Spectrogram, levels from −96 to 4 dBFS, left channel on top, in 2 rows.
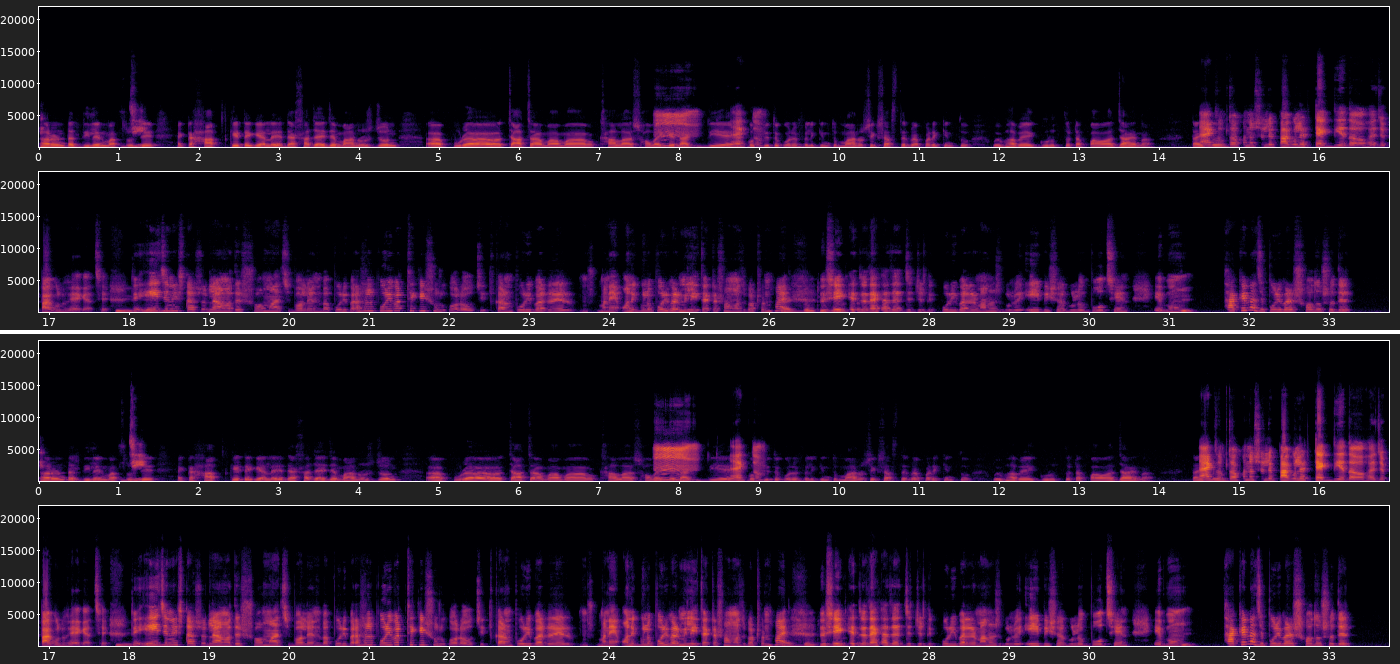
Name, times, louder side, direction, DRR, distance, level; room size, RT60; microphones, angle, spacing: voice 1, 0.0-1.4 1.9-8.8 9.1-11.6 11.9-13.9 14.4-14.8 17.8-18.3 26.1-26.9 31.1-31.3, left 4 dB, 80° left, 0.6 m, -44 dB
voice 2, 7.7-8.2 8.6-9.1 14.5-31.2 31.7-33.3, right 6 dB, 30° right, 0.4 m, -40 dB
2.8 x 2.5 x 2.9 m
head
